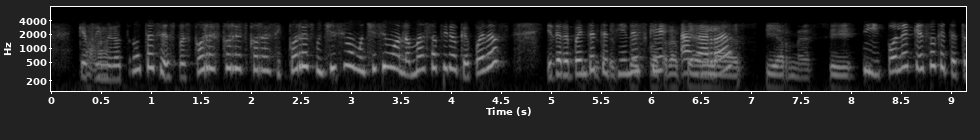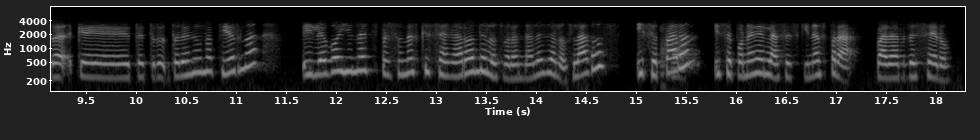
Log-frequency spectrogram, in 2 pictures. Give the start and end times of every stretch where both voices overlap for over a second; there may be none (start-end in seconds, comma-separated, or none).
5.3-6.8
